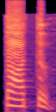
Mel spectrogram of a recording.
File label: "dhaat", Punjabi; ਧਾਤ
